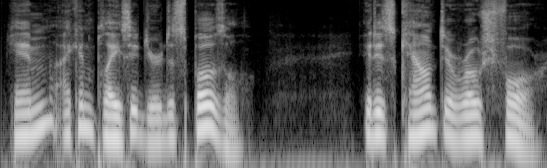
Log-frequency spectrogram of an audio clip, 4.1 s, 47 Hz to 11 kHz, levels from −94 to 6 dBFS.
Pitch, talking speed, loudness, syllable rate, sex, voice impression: 135 Hz, 175 wpm, -16 LUFS, 5.4 syllables/s, male, very masculine, very middle-aged, very thick, slightly tensed, very powerful, slightly dark, soft, clear, fluent, raspy, cool, very intellectual, refreshing, sincere, very calm, mature, friendly, reassuring, very unique, slightly elegant, wild, sweet, lively, kind, modest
